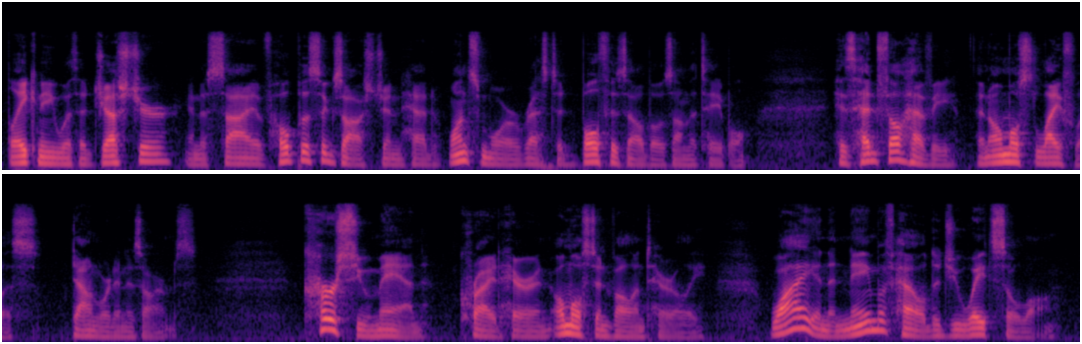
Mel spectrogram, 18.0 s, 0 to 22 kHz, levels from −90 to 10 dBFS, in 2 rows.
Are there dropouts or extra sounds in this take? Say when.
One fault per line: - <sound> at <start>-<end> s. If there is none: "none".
none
